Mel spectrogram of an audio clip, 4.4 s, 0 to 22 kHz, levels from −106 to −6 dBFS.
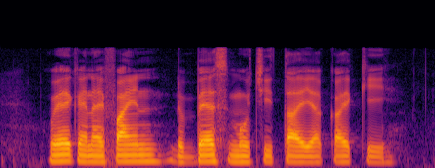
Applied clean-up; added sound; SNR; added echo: none; none; none; none.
